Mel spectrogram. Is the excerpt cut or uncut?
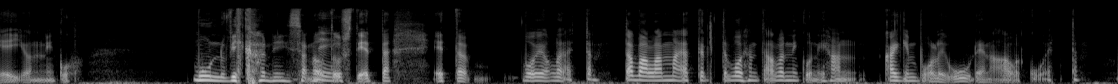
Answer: cut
